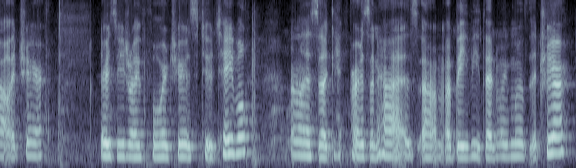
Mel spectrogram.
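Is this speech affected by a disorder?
Yes: cerebral palsy, mild.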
